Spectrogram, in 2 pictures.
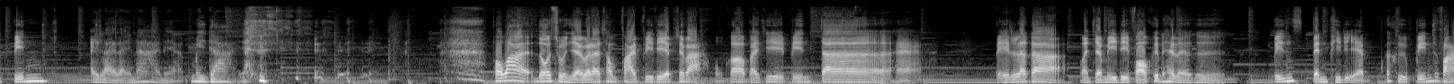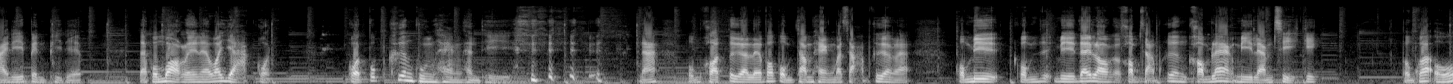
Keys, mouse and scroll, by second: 8.3 click.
